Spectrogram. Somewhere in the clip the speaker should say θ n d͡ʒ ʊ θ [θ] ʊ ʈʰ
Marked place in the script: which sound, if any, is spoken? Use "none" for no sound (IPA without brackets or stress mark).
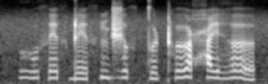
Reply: t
